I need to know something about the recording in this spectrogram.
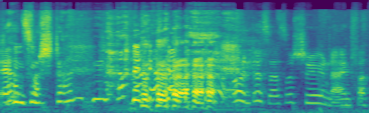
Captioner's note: laughing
